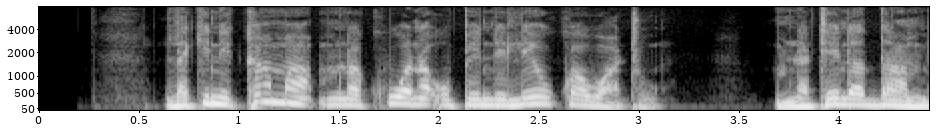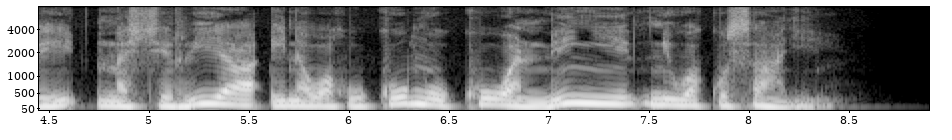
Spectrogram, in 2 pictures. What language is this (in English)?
Swahili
